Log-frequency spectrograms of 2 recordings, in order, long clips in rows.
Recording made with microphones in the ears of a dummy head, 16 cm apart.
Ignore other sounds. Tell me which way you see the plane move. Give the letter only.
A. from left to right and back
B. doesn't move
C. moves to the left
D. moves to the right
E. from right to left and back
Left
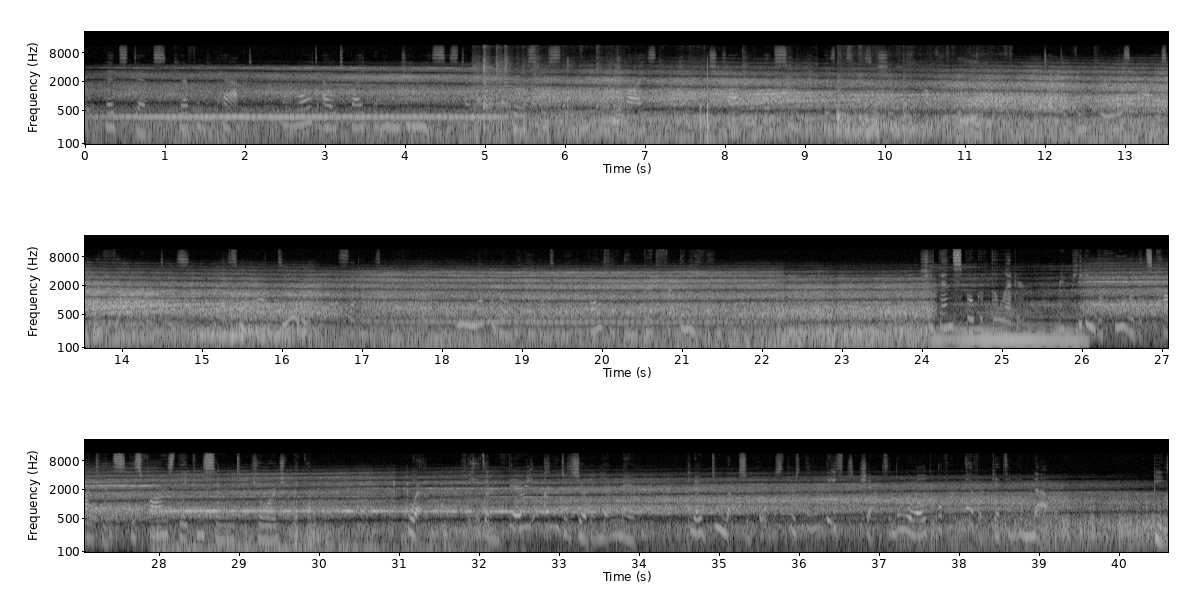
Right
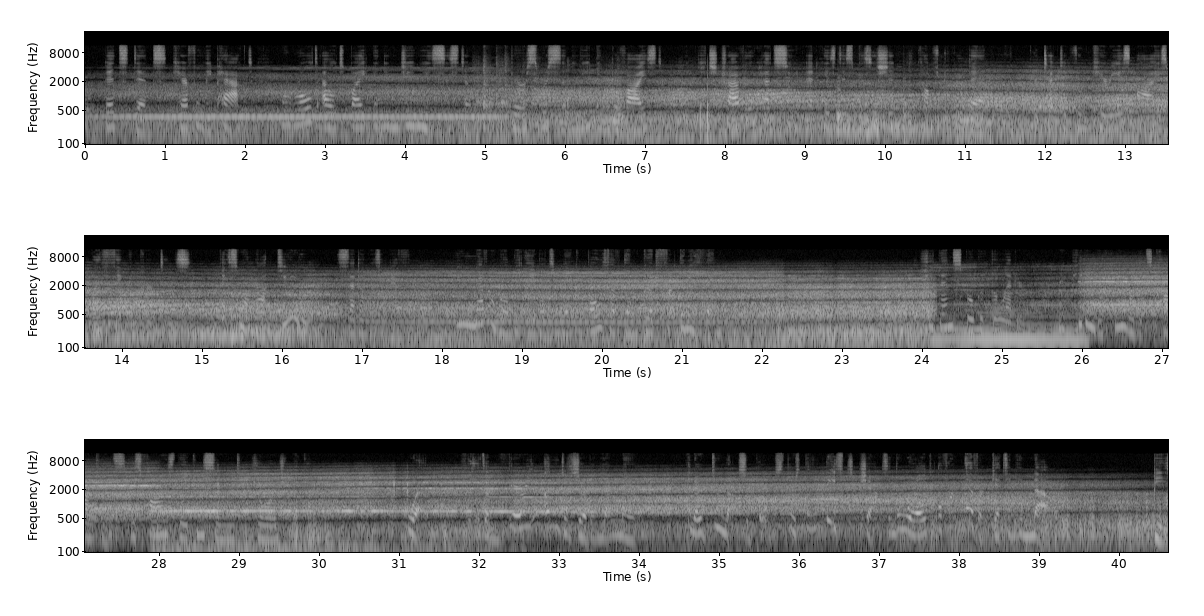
D.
